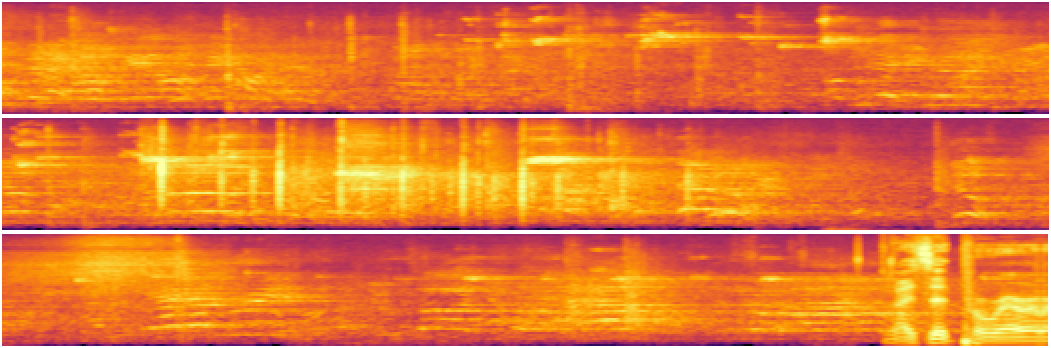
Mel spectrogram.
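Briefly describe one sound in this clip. Players and spectators call out in a large echoing gym.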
